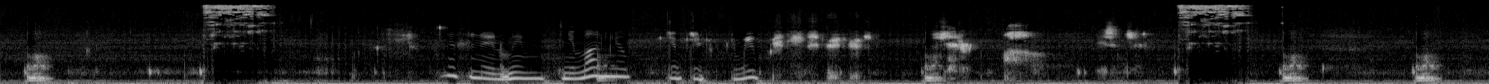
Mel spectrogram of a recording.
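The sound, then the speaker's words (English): Two bright crashes of glass lights being shattered in a game, one early and one near the end, each brief and sharp, with murmuring voices and soft game sounds filling the space between. “Wait, shatter the lights so we can see the math equation.”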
